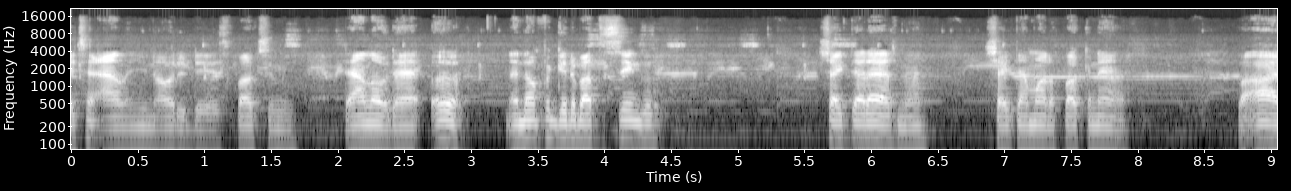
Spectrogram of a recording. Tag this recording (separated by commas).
Speech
